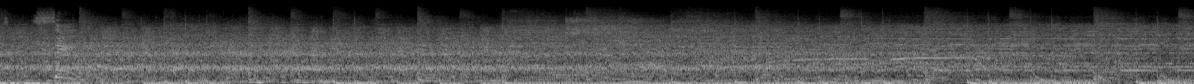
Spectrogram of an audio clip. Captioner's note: crowd cheering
